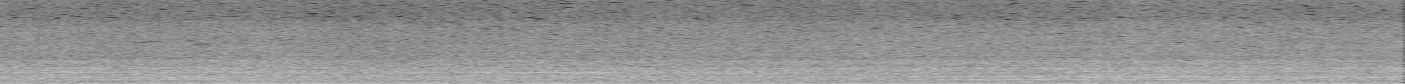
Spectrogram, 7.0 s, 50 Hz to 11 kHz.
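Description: Cabin noise inside a Class 323 electric multiple unit running at speed: a steady low rumble of wheels on rail with a faint steady whine over it.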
